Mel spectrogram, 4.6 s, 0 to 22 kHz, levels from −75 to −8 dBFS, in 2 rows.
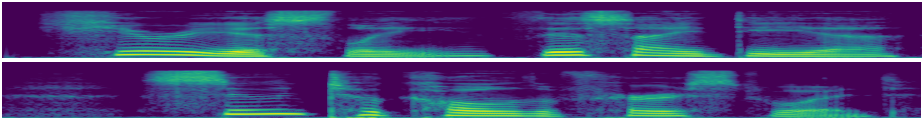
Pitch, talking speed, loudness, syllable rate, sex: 170 Hz, 105 wpm, -17 LUFS, 3.1 syllables/s, female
